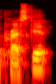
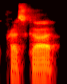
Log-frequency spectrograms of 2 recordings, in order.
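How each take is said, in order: First: The ending rhymes with biscuit. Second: The ending does not rhyme with biscuit. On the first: The speaker calls it right. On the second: The speaker calls it wrong. "I pronounced it Prescott"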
